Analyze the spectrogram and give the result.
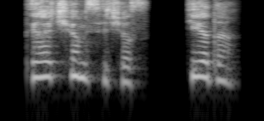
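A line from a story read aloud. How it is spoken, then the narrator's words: Trembling voice. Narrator (Russian): спросила вона подрагивающим голосом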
